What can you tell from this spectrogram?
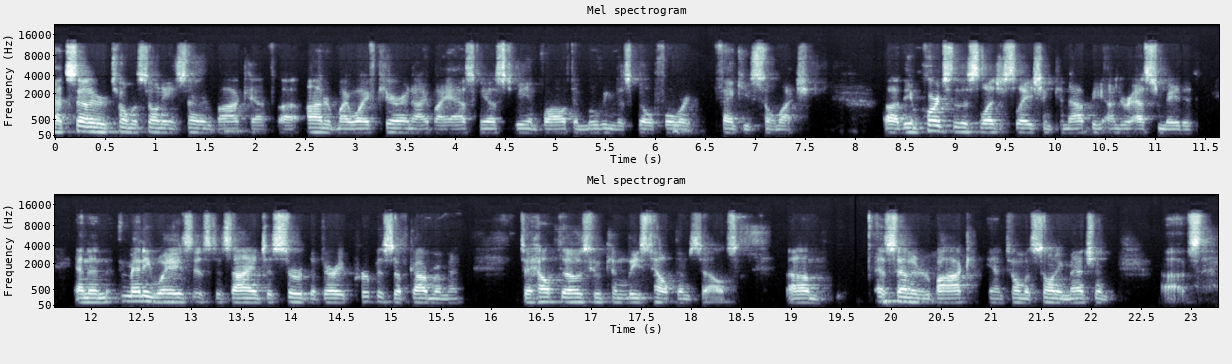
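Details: Dysarthria due to ALS (motor neuron disease) in a man, a former basketball player; first sign was inability to move a finger, initially thought to be arthritis; expects soon to lose breathing and speech.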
